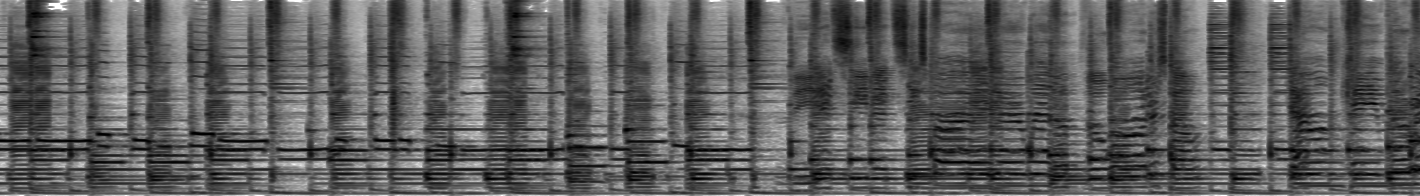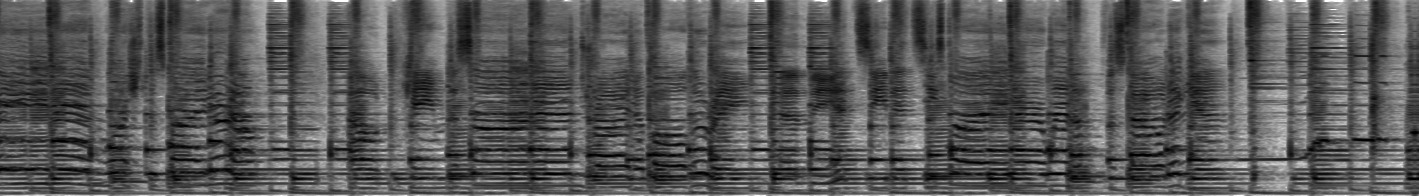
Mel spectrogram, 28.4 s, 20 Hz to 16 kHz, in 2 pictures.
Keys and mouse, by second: 0.9 Up, 6.2 click, 7.2 ctrl+d, 14.2 click, 15.5 BackSpace, 16.2 click, 16.6 ctrl+-, 17.3-17.8 space, 18.2-18.6 click, 18.9-19.4 space, 21.7-24.7 alt+drag, 25.7-27.9 shift+drag, 28.3 space.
